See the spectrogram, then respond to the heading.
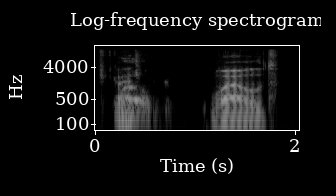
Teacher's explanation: Maybe a bit more velar with the L.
